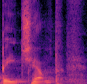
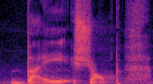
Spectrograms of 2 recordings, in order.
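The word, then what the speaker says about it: Béchamp: called Anton B shmp uh not B champ Bay shmp uh ba like b y SHP CH but SHP you say it like an sh then Otto warberg now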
